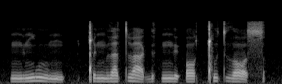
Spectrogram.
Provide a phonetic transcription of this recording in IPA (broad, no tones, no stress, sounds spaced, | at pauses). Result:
ŋ ʏ ŋ w u ŋ | ǃ ʏ ŋ ð a t β a ɡ | ŋ ʏ ʔ ɔ ǃ u t ð ɔ s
